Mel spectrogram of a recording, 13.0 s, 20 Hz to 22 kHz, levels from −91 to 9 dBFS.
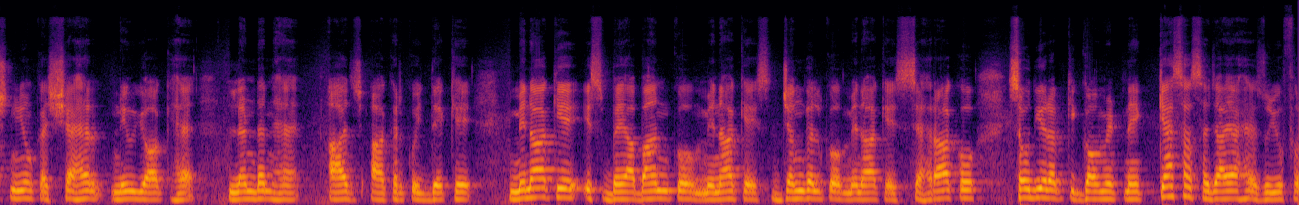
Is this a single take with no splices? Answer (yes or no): yes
